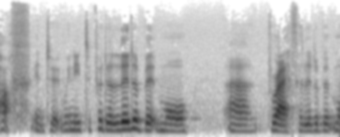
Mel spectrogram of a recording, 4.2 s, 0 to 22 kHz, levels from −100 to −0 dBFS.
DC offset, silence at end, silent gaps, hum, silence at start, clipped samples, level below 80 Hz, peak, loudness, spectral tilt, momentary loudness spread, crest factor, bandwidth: under 0.1%; 0 s; none; none; 0 s; under 0.1%; -82 dBFS; -6 dBFS; -27 LUFS; -4 dB/octave; 15 LU; 22 dB; over 20 kHz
